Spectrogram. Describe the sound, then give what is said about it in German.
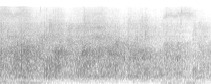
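Steady applause from an audience at a church service, a dense, continuous patter of clapping that holds an even level and eases slightly toward the end. “ihr könnt mal einen Applaus geben dafür”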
